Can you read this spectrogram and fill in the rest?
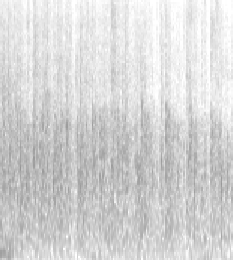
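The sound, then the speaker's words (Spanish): A large group claps for the Lord, a steady, dense wash of many overlapping hands sustained throughout, with no voices rising above it. “Un aplauso al Señor.”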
